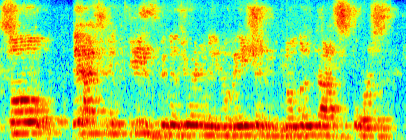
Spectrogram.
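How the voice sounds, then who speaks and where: The older guest speaker's voice is high-pitched and steady in tone, moving at a moderate pace as he chats and jokes through an informal lecture, laughing with the university audience. Captured from afar in an echoey lecture hall, the audio is dull, noisy and lo-fi.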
